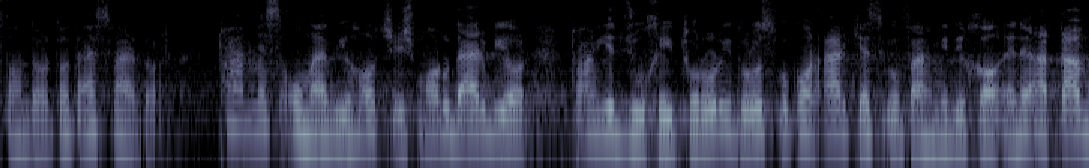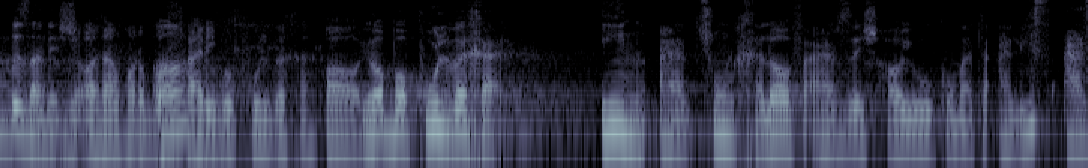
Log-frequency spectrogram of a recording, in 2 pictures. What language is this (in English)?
Persian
